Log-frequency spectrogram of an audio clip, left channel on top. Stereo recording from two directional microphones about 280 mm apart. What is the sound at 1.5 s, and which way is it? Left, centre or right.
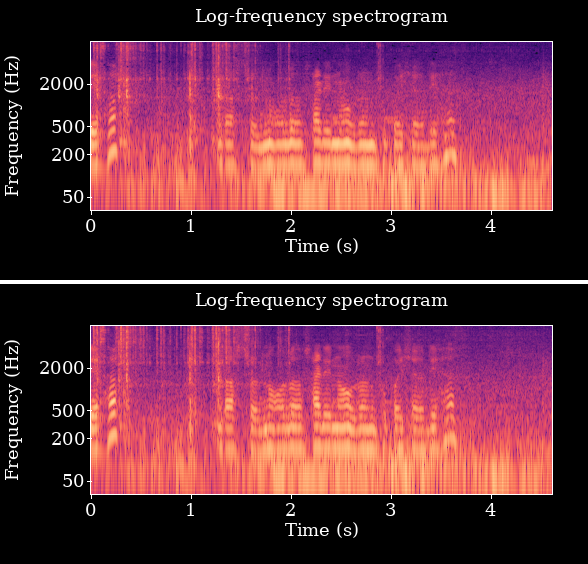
Speech, right.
